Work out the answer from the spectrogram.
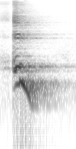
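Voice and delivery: high, loud operatic "Oh!"; hammed-up high yelp; mock choir warm-up cry. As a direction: belt a silly high note like a conductor. Teacher cues choir with a cry.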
